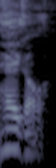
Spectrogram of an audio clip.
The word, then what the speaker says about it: Hegel: done my homework and the correct pronunciation is descartes spinoza leibniz schopenhauer and hegel so i'm letting you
